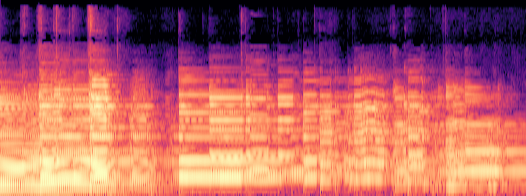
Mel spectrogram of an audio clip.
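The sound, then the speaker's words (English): Electric guitar played through an MXR Carbon Copy delay pedal, a few loud ringing notes and chords with rich harmonics whose echoing tails overlap and fade, heard alone without talk. “Digital delay. Weird. Carbon copy delay. MXR carbon copy.”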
